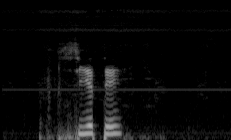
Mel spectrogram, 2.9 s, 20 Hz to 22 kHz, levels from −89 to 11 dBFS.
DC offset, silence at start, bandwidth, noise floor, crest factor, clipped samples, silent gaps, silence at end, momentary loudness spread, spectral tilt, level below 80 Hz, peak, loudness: under 0.1%; 0.75 s; 16.5 kHz; -70 dBFS; 22 dB; under 0.1%; none; 1.4 s; 22 LU; -7 dB/octave; -56 dBFS; -14 dBFS; -31 LUFS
